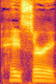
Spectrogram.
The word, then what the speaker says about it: Siri: But so after that, I just had to be like, hey, Siri, call whoever.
